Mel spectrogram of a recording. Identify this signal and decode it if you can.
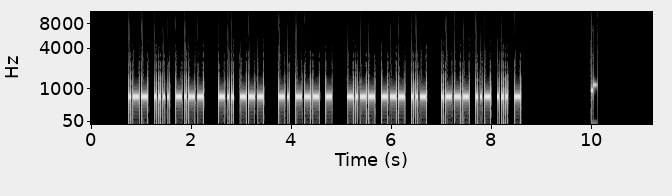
Morse code, heard as a keyed tone, about 28 wpm, 700 Hz. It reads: WHY DO NOT YOU JUST
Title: Sets of 5 Words 28wpm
